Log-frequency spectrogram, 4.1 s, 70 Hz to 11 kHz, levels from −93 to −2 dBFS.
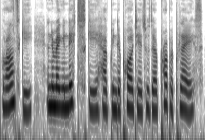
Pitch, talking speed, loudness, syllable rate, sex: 220 Hz, 145 wpm, -17 LUFS, 4.8 syllables/s, female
